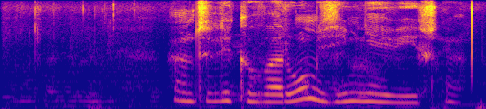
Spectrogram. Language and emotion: Russian, neutral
